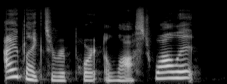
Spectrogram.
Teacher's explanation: Stress lost wallet so it's clear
